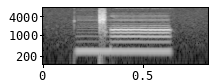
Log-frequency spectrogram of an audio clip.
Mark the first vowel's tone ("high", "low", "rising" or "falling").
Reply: high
